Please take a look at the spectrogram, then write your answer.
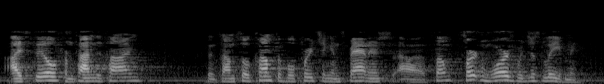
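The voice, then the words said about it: Texas Spanish-accented English. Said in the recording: “preaching in English with a Texas Spanish twang in my accent”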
